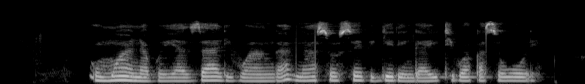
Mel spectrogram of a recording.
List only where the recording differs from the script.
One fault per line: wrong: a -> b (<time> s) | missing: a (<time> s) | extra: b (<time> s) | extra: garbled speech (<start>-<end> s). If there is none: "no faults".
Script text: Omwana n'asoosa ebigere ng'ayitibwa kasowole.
extra: bwe yazaalibwanga (1.5 s)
